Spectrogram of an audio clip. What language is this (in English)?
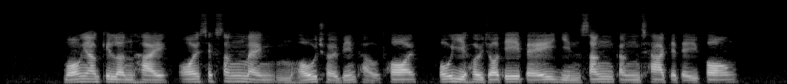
Cantonese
